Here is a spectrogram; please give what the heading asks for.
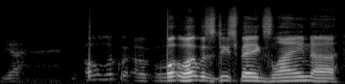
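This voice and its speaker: A man's voice: high-pitched, normal speed, a bit bright, no echo, clean studio sound. A man co-hosting a podcast, chatting casually about a film, retelling the plot with asides and laughs. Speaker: podcast co-host.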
